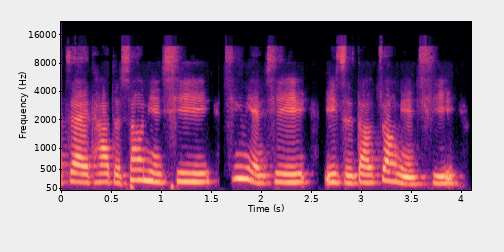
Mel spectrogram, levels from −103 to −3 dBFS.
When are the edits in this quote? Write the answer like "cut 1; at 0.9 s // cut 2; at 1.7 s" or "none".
cut 1; at 2.6 s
